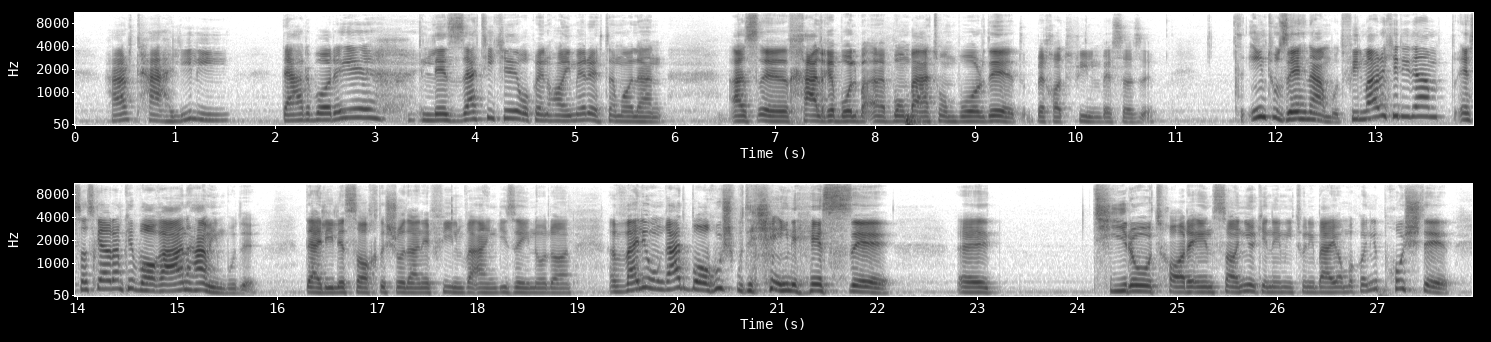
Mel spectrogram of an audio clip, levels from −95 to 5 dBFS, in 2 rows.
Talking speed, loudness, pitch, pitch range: 115 wpm, -25 LUFS, 155 Hz, 145-190 Hz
